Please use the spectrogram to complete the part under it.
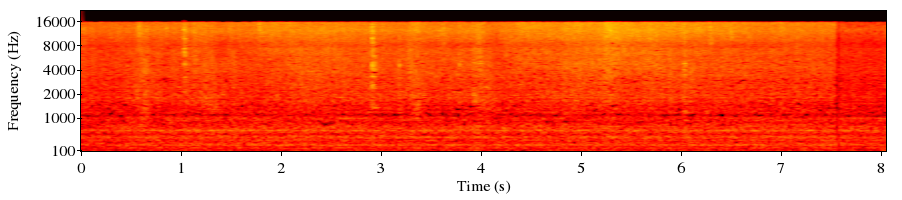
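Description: Vegetables sauté in a pan for a vegetarian dish, a dense, even sizzle and hiss with soft stirring throughout, close and steady, ending in a brief sharp knock.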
